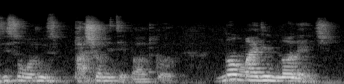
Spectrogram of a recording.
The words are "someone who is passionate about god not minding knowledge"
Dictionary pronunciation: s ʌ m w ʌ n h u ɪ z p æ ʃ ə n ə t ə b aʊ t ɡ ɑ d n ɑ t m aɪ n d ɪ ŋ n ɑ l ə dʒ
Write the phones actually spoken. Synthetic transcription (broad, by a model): s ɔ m w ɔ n h u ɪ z p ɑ ʃ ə n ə t ə b aʊ t ɡ ɑ d n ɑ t m aɪ d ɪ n n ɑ l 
